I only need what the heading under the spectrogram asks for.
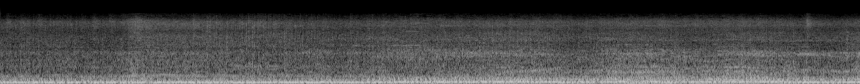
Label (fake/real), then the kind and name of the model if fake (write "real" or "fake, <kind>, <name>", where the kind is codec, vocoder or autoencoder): real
